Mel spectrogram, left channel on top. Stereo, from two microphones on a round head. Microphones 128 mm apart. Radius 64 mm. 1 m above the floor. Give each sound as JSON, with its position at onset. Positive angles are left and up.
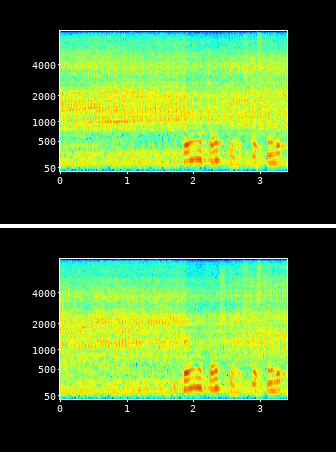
{"t": 1.7, "sound": "a man speaking", "side_deg": -70, "distance_m": 1.0}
